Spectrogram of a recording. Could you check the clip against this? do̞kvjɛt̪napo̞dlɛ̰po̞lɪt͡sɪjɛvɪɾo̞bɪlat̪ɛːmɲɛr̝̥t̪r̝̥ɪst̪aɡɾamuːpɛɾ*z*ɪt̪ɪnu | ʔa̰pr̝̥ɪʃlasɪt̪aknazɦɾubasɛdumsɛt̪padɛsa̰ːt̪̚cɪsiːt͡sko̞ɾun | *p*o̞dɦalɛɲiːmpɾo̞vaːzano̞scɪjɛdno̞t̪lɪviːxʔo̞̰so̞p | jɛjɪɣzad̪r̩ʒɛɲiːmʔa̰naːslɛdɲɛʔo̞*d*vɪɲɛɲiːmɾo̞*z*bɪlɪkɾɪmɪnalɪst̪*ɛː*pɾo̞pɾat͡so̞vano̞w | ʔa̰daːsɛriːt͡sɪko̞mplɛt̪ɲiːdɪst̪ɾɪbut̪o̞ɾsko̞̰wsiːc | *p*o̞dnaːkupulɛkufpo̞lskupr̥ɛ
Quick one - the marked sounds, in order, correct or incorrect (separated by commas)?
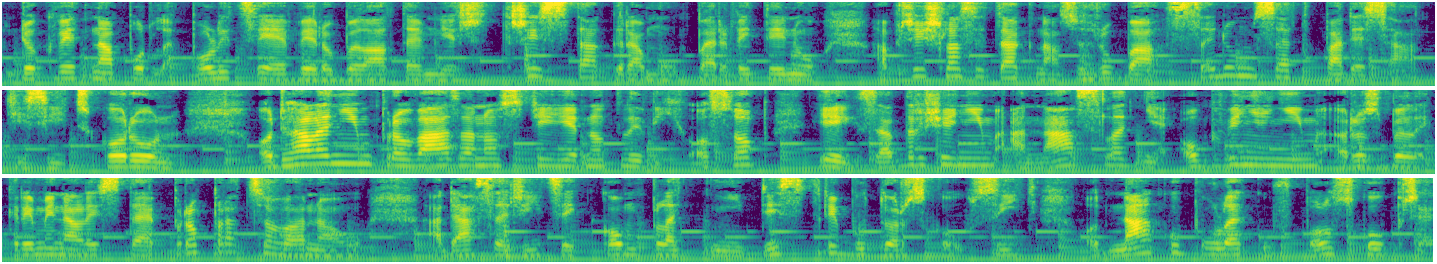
incorrect, incorrect, incorrect, correct, correct, incorrect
